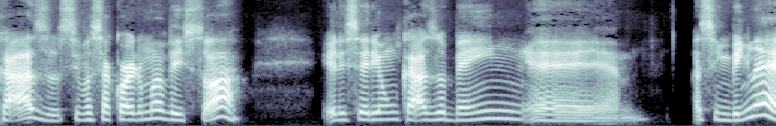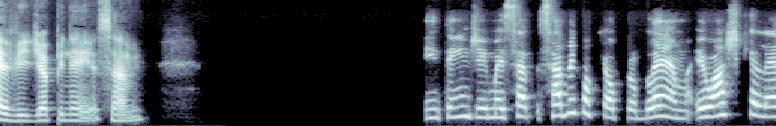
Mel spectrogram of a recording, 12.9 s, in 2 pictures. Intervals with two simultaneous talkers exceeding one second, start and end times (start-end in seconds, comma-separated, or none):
none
